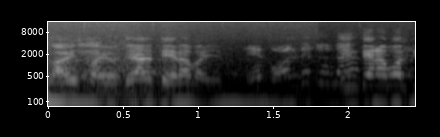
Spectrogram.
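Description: Faint voice with a wavering pitch, fading to near silence within the first second; a little more faint voice comes near the end.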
